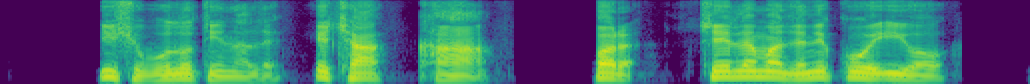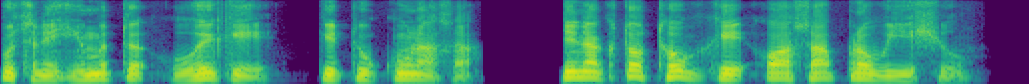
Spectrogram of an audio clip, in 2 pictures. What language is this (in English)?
Kullu Pahari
